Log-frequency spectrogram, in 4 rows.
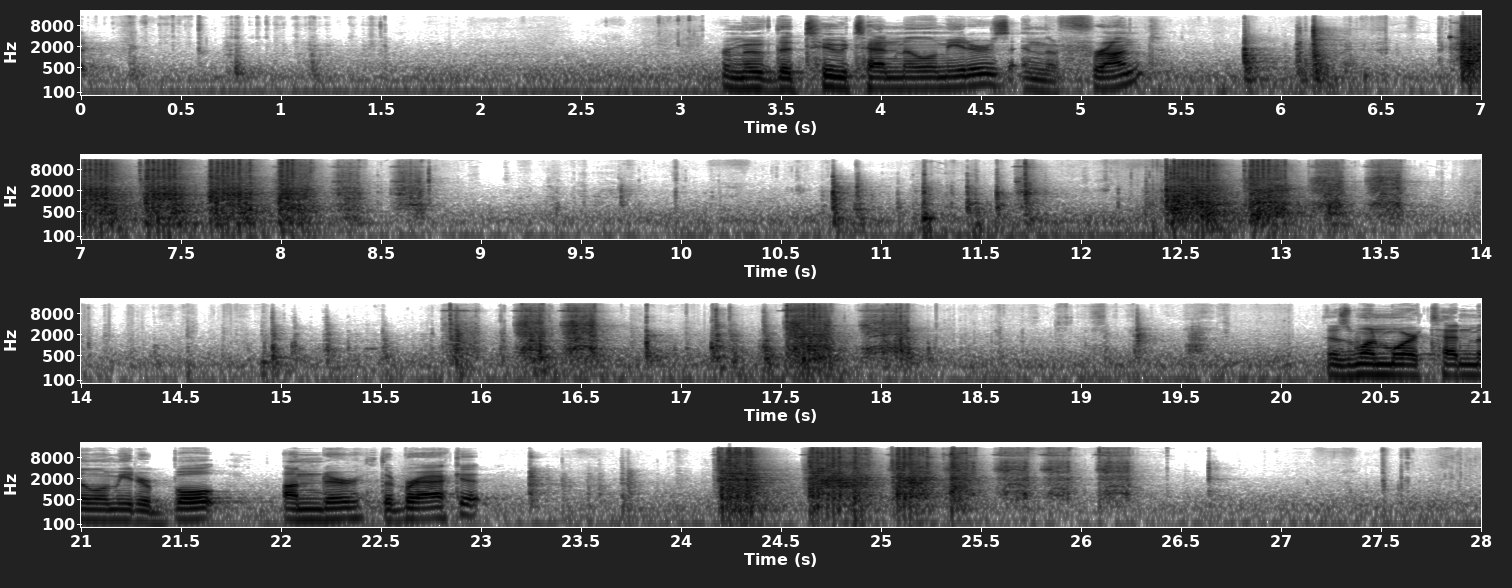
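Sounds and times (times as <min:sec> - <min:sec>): cordless ratchet whirring: 0:16.0 - 0:16.7, 0:17.5 - 0:18.2, 0:24.2 - 0:26.4.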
